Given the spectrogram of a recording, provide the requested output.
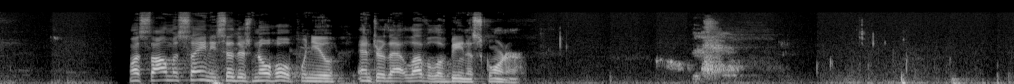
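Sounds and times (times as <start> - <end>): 
speech: 1.3 - 5.3
listener sneezing during a morning sermon: 6.6 - 7.8
faint throat noises from listeners: 6.6 - 8.0.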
